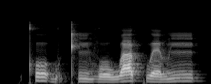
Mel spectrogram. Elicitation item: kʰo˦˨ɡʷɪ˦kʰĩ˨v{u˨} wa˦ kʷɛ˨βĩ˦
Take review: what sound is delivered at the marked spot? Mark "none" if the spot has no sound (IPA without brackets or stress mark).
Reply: o˨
